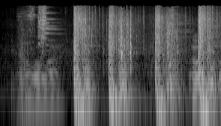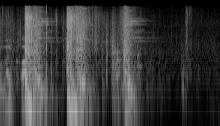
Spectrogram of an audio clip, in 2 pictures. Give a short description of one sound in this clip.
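Sharp axe blows crack into a wooden barrel.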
